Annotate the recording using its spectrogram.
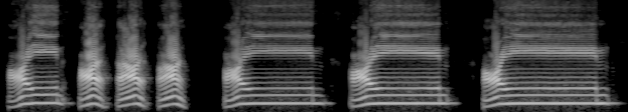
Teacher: চার আলিফ টান হবে এই অক্ষরে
